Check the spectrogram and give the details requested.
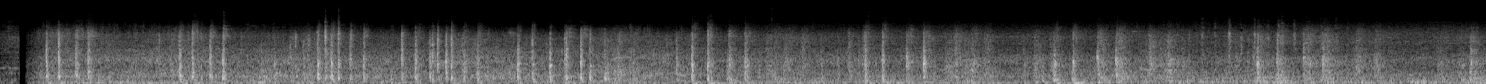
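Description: Carriage of a 15-inch-gauge miniature railway train in motion: a steady rumble from the running gear with a dense, irregular run of wheel clicks and clatter over the rail joints.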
